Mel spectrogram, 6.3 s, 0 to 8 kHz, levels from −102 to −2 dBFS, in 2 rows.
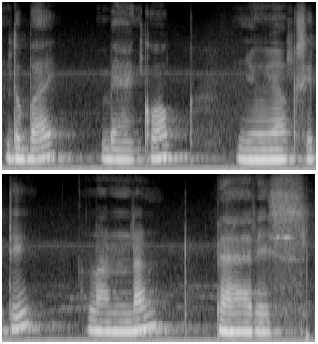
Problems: constant background noise, low volume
